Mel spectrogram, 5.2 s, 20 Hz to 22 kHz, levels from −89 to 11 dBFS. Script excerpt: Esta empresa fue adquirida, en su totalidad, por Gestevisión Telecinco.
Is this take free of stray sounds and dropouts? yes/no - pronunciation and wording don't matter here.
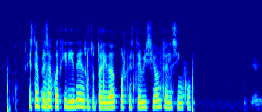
yes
